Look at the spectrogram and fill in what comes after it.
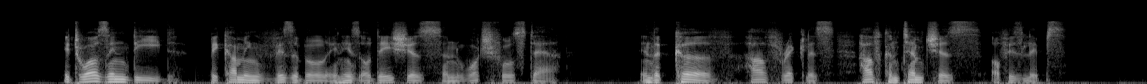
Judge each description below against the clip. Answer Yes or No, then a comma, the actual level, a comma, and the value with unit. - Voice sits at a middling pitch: No, very low, 95 Hz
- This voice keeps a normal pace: No, slow, 110 wpm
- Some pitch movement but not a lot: Yes, average, 3.8 semitones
